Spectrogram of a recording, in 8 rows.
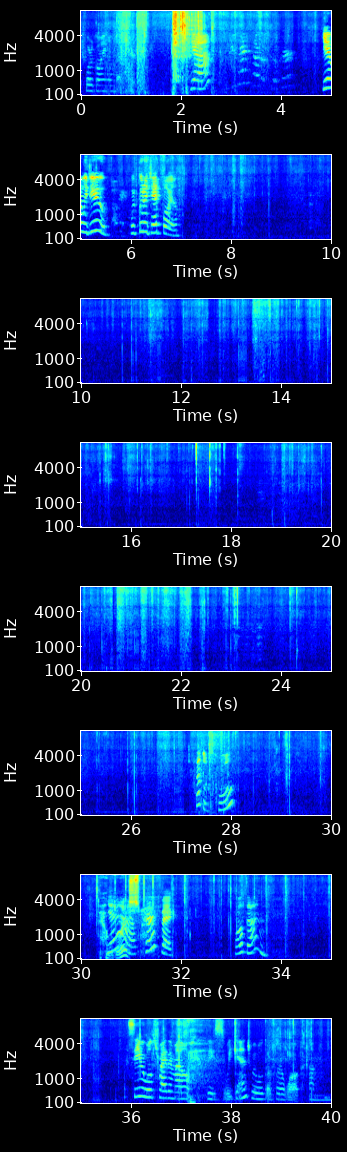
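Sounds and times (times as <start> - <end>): patch rustling and crinkling: 0.0 - 40.0.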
